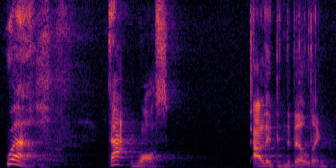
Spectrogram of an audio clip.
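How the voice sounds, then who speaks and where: A woman's voice: low-pitched, big pitch swings, measured pace, full character voice. A woman playing a composed, approving boss in a fan audio drama. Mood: approving, measured. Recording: long reverb, music and rain behind.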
